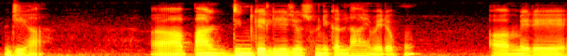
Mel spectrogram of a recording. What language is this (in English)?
Urdu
